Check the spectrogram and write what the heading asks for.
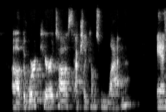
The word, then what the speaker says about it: Caritas: phrase because it helps people remember how to pronounce our name uh the word keratos actually comes from latin and it means charity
